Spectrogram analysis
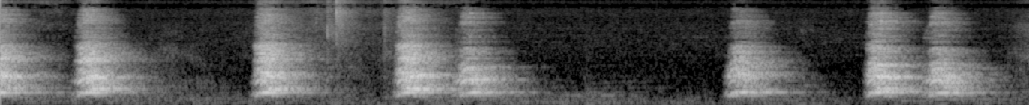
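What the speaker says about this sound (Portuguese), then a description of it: "Minha cachorra latindo para variar, né?" A dog barks in short doubled bursts, six or so sharp barks in pairs spaced by quiet gaps, fairly close and clear with no voices over them.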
